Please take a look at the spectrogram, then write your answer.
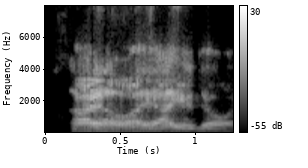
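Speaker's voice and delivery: rough voice with gravel in the throat. Recalling the late Doctor Roger Lear's greeting, doing his gravelly Roger Lear impression. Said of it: "that that gravelly voice that he had".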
